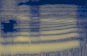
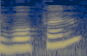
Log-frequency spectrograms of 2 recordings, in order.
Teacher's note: The initial vowels in some varieties of the subcontinent are preceded by a glide. So inner will be yinner, above will be, open will be wopen.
